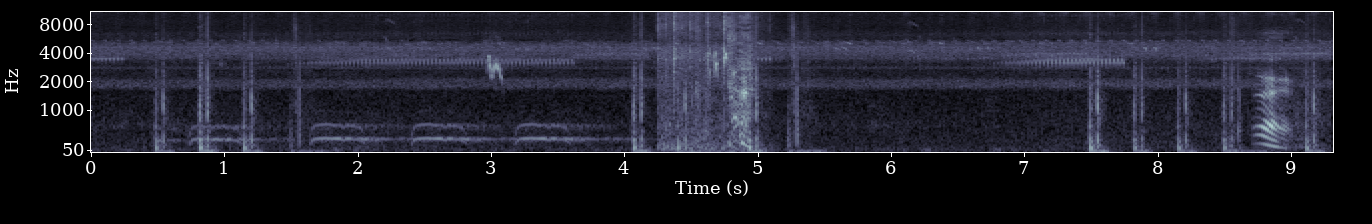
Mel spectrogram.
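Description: An owl gives a short series of three or four soft hoots at night, close but quiet against a still background, with scattered thumps and footsteps and a burst of rustling noise around them.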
